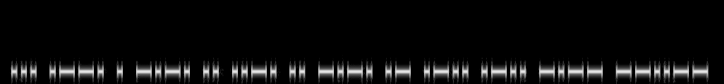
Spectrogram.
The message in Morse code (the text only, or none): SPECIFICALLY,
